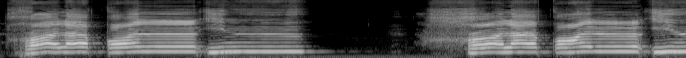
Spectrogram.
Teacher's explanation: Ah, huruf lamnya jangan ikut tebal.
